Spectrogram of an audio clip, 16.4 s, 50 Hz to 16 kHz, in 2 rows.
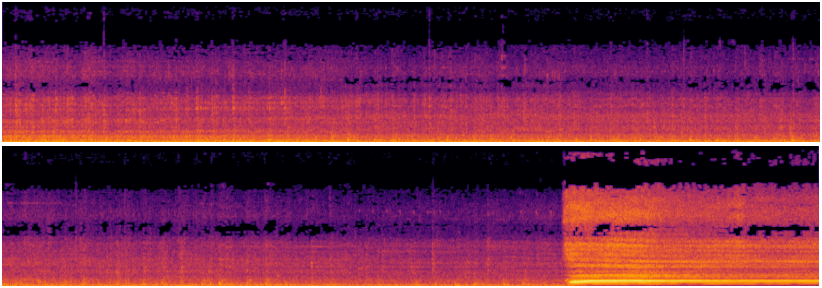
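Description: Passenger cars behind Shay No. 11, a geared steam locomotive, rolling past on the rails with a steady rumble of wheels on track. About fourteen seconds in, the Shay's steam whistle starts one long, loud blast of several tones at once, which is the loudest sound.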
